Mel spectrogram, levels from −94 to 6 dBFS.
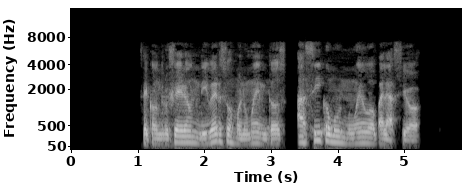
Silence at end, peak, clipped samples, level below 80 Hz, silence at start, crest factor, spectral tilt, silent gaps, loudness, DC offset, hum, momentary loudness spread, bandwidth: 0.65 s; -6 dBFS; under 0.1%; -62 dBFS; 1.1 s; 18 dB; -6 dB/octave; 3.25-3.39 s; -25 LUFS; under 0.1%; none; 5 LU; 7.4 kHz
